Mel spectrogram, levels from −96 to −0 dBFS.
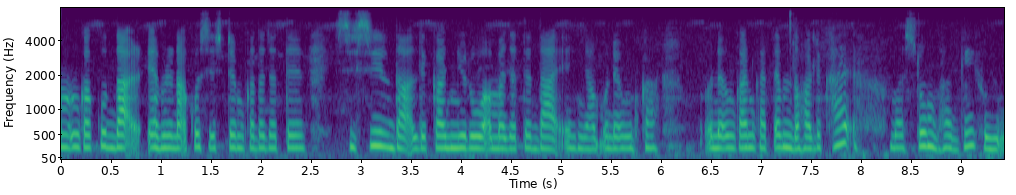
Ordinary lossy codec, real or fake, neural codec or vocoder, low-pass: none; real; none; 7.2 kHz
